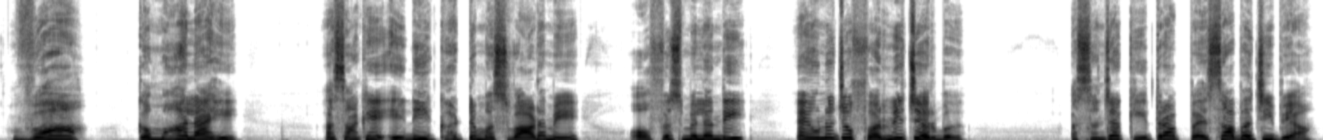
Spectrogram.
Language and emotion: Sindhi, surprised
